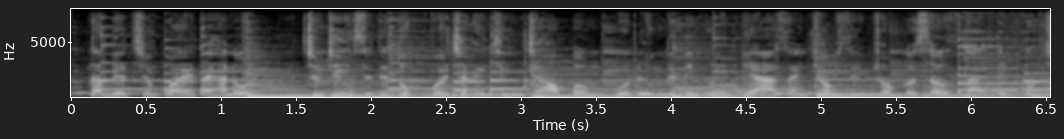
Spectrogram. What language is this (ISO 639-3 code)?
vie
